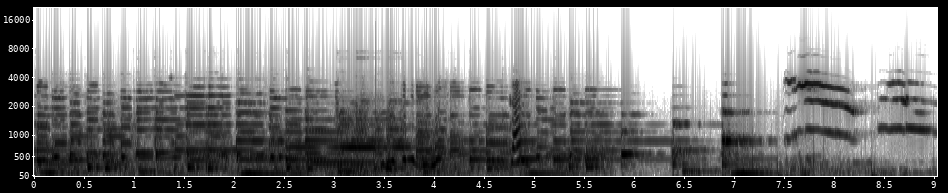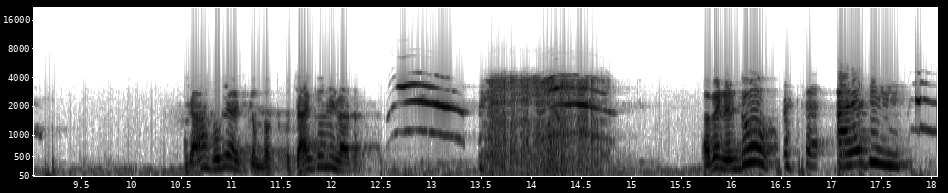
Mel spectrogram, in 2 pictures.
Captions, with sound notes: Jimmy, come. (Cat meow) What happened? Why is he not bringing the tea? (Cat meow) - (Laughs) Hey Nandu! I am coming. - (Cat meow)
